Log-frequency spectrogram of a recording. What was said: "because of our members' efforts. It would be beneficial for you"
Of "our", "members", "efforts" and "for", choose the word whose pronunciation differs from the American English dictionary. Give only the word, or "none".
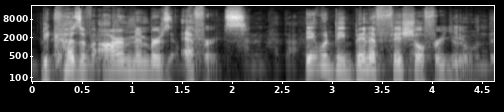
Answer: none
